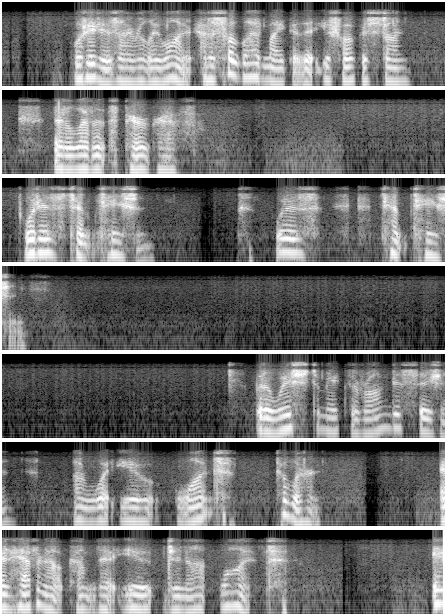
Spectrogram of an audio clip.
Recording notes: ACIM Daily Conference Call.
